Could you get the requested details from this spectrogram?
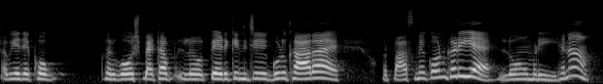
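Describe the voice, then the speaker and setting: A woman's voice: sits high, normal speed. A woman teacher reading a children's story aloud in Hindi class, explaining each part and asking the pupils questions. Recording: dull lo-fi recording.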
